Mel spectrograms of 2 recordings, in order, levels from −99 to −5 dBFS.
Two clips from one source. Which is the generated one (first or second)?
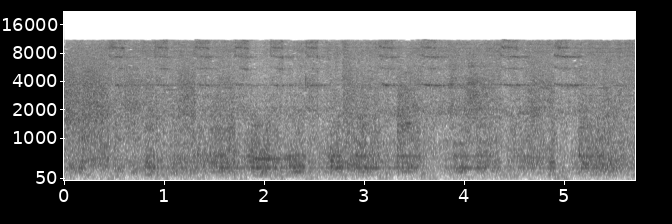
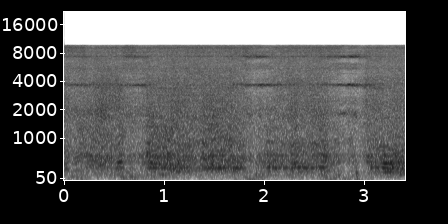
second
